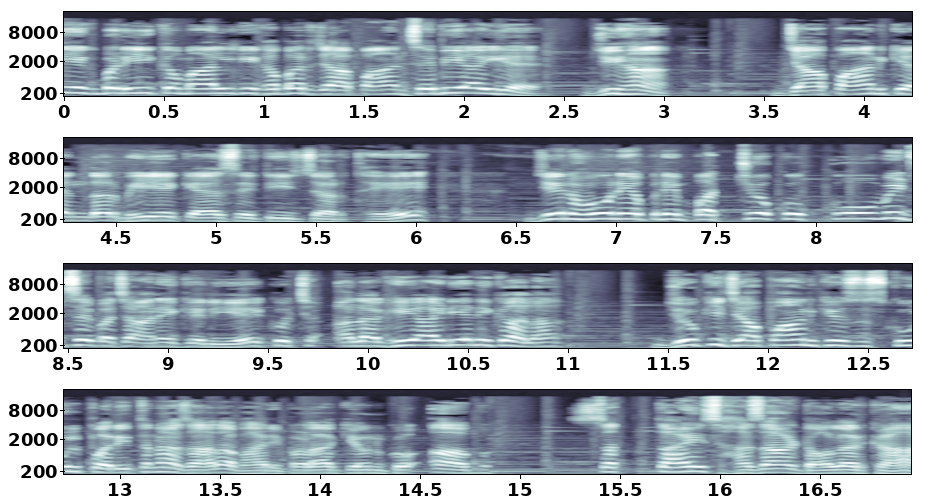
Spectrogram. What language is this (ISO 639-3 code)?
hin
